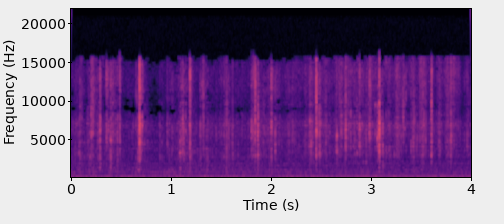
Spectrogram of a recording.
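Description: Soft crinkling and small irregular ticks of a thin plastic bag being handled as powder is tipped from it into a plastic digital spoon scale.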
